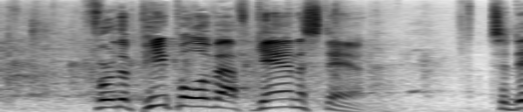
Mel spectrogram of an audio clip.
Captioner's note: laughter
